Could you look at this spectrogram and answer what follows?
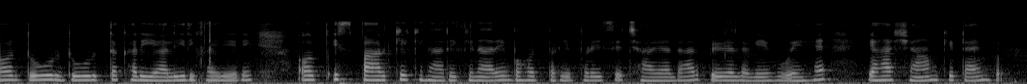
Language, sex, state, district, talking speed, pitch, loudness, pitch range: Hindi, female, Bihar, Gaya, 160 wpm, 195 Hz, -34 LUFS, 180-200 Hz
